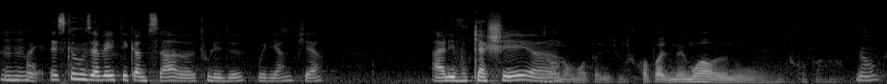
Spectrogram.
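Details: Adult woman speaking French, with a second adult answering; normal speech.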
